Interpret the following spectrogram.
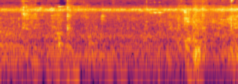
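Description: Near silence, with faint, steady chirring of crickets.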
